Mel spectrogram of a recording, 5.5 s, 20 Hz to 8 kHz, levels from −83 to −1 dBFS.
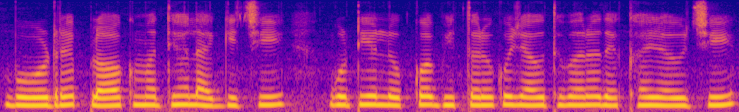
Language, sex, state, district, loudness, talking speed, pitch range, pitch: Odia, female, Odisha, Malkangiri, -12 LUFS, 110 wpm, 210-220 Hz, 215 Hz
